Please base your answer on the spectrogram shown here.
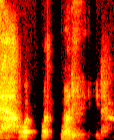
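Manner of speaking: weary sigh. Answering a crewmate in character in a role-play game: with a weary sigh. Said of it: "I just sigh and say".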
